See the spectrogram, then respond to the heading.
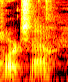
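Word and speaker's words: Prochnow: It's Jürgen Porchnow.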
